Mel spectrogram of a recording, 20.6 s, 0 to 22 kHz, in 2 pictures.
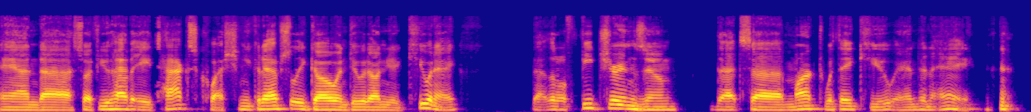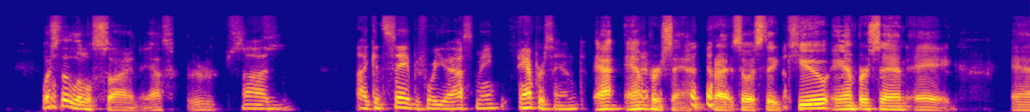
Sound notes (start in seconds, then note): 9.8 chuckles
